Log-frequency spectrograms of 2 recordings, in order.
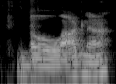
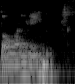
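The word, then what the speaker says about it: Bologna: fake name figaro bolog-nah it's actually pronounced baloney and then I'll put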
